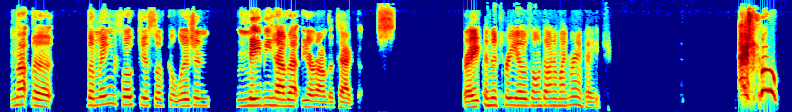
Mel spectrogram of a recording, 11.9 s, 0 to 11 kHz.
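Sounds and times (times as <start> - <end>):
speech: 0.2 - 6.0, 7.0 - 9.2, 11.1 - 11.8
sneeze: 11.1 - 11.7.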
